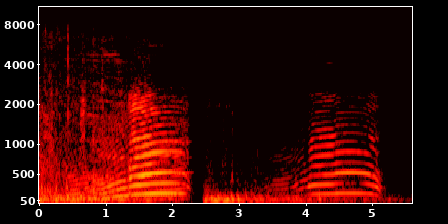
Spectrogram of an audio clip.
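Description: A cow gives two long, low moos, each swelling upward in pitch, then holding steady.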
